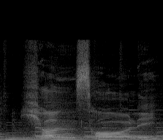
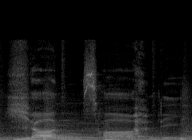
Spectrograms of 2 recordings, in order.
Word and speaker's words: Hyeonseo Lee: Can you teach me to pronounce it right? Hyeonseo Lee. Hyeonseo Lee.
